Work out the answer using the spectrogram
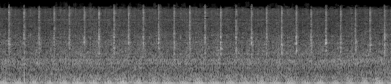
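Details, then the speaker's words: Cutlass V8 idling while warming up on a cold day in the 30s °F, with sharp rapid ticking from an exhaust header leak at the back. It is less bad than before. "all right got still here man it ain't as bad as it was but you can hear it right back there in the back with that boat we called the gasket the gas today"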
